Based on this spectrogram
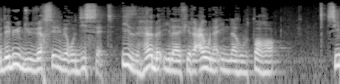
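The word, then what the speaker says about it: اذهب: À ce moment-là, on doit dire بِالْوَادِ الْمُقَدَّسِ طُوًى إِذْهَبْ طُوًى إِذْهَبْ إِلَى فِرْعَوْنَ بِالْمُقَدَّسِ طُوًى إِذْهَبْ إِلَى فِرْعَوْنَ.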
